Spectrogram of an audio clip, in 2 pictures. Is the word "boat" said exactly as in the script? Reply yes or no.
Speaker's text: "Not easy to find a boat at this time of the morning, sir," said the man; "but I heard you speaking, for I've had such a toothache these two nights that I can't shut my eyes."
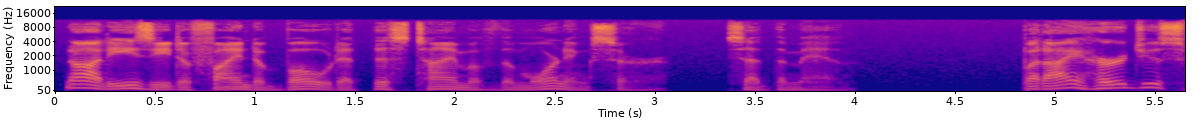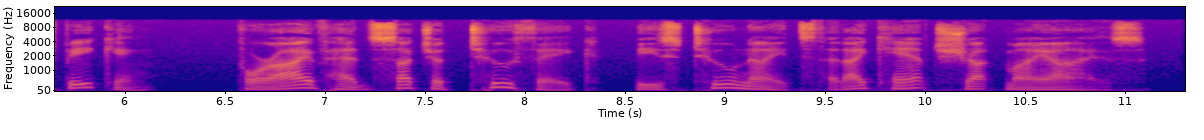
yes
